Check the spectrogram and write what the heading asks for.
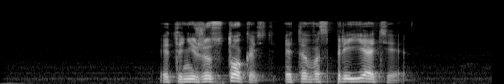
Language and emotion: Russian, angry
